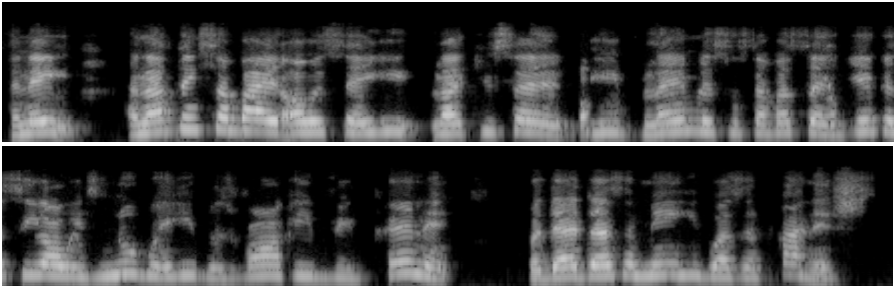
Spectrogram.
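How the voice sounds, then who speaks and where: A woman's voice: on the high side, a little fast, dry recording. A woman taking part in a casual group discussion of scripture. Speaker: participant in a Bible read-along discussion.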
